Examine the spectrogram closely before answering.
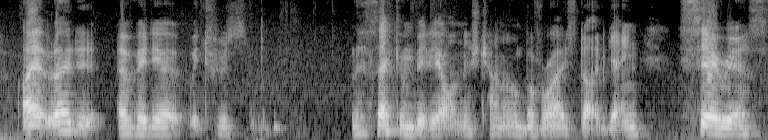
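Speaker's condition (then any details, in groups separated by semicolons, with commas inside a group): Cerebral palsy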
